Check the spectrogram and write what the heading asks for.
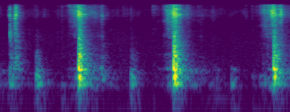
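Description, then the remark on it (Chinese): A knife roll-cutting a washed cucumber for pickling on a board at home: several sharp, bright chops in an uneven rhythm, alternating louder strikes with softer taps, with no one talking. “我发现这个声音啊，我有时候会回听一下我的播客，听到我切菜的声音，也这边也太生活化了吧？”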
